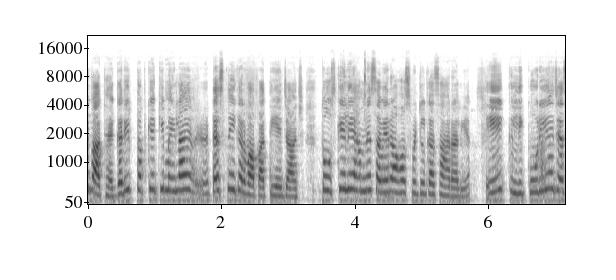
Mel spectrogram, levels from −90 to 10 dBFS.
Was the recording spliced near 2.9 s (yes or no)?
no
